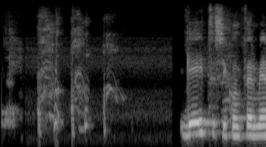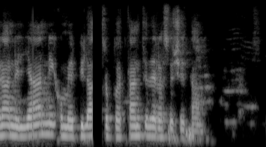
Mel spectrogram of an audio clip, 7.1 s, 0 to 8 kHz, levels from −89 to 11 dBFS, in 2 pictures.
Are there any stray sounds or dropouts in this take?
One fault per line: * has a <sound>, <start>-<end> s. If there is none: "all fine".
* has a cough, 0.5-1.8 s
* has a dropout, 4.8-4.9 s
